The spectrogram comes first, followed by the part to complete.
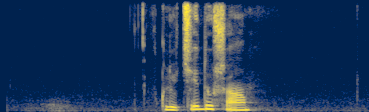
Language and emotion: Russian, neutral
